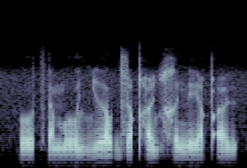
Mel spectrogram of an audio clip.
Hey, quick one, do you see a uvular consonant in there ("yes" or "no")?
yes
